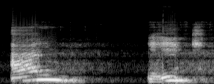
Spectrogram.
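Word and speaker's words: আহ্নিক: বুঝছো হয় নয় থাকলে ন এর উচ্চারণ আগে হবে হ এর উচ্চারণ পরে হবে একইভাবে হয় লয় যদি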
